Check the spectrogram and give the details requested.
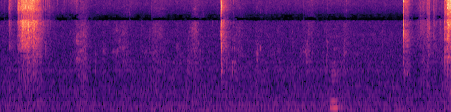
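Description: A crunchy bite into a pork rind, followed by chewing with a few small crunches. A short hum about four seconds in.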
